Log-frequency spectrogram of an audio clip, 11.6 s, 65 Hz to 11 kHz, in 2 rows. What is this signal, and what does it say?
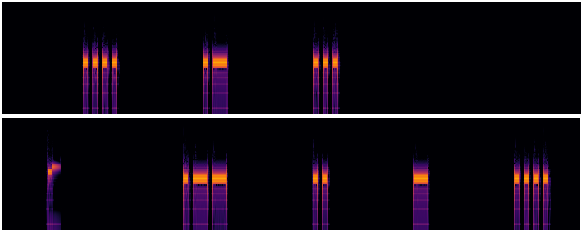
Morse code, heard as a keyed tone, about 25 wpm, spaced as for 9 wpm, 700 Hz. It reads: HAS WITH
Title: 6x Character Spacing - Top 100 Words - 25wpm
